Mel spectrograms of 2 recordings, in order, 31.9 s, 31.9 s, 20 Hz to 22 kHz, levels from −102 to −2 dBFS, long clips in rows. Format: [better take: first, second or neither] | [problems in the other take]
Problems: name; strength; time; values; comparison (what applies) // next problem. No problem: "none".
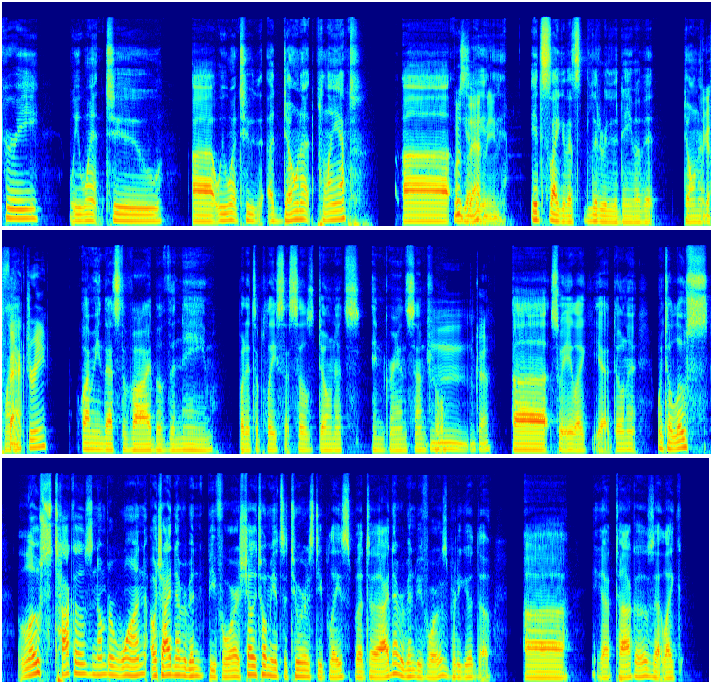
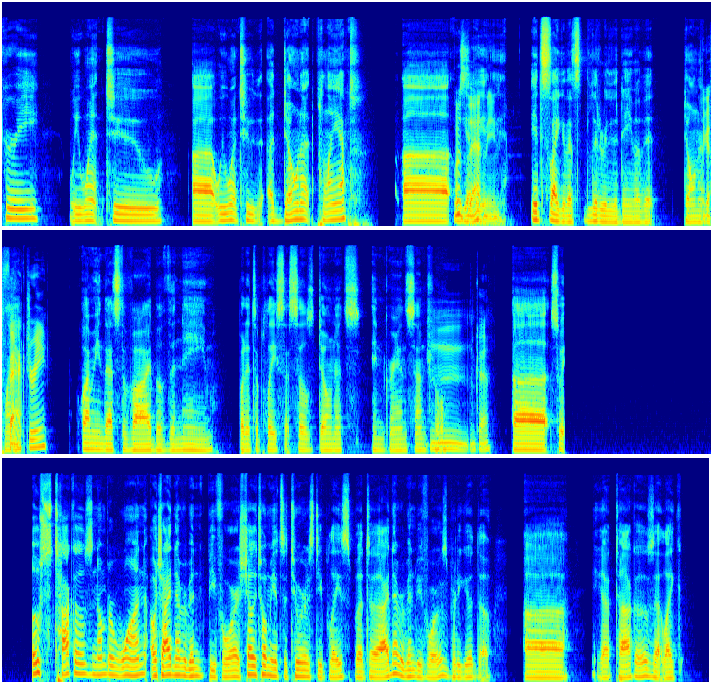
first | audio cutting out; at 19 s for 2.5 s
